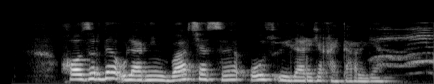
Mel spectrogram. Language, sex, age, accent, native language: Uzbek, female, 18-24, Toshkent shahri, Uzbek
